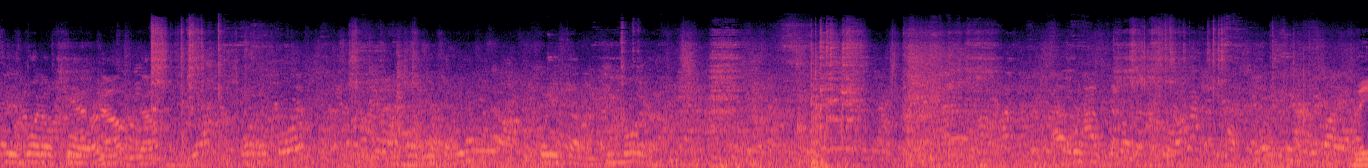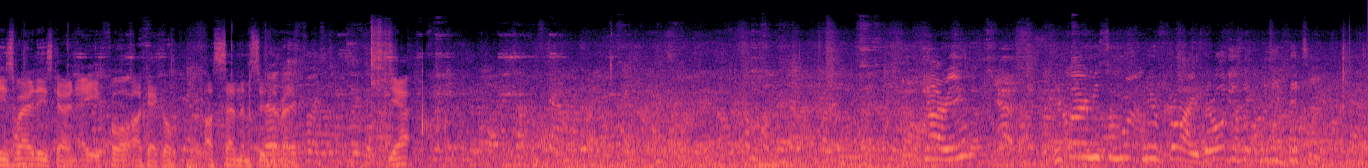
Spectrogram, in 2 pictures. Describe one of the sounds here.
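Dishes and utensils clatter and clink.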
